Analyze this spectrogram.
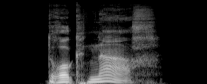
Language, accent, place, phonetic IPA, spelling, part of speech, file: German, Germany, Berlin, [ˌdʁʊk ˈnaːx], druck nach, verb, De-druck nach.ogg
- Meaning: 1. singular imperative of nachdrucken 2. first-person singular present of nachdrucken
